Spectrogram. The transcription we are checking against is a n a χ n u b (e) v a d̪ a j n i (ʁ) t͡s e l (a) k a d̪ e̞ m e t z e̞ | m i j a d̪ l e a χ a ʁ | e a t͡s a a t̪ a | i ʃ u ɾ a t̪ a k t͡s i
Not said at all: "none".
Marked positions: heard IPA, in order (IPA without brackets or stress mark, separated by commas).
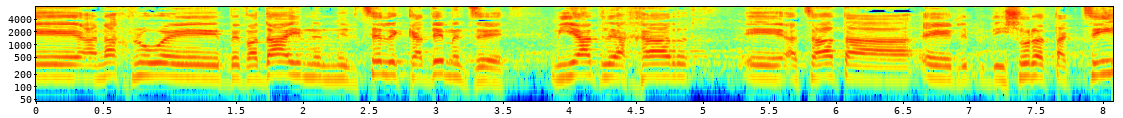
e, ʁ, e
